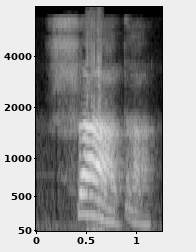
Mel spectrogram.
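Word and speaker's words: strata: STR, noi scriviamo in italiano strada, in siciliano scriveremo sciata. Vedete, questo gruppo STR che io sto evidenziando, noi lo pronunciamo sempre cacuminale, sciata, sempre strisciando, retroflettendo la lingua all'indietro sul palato superiore, sciata.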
